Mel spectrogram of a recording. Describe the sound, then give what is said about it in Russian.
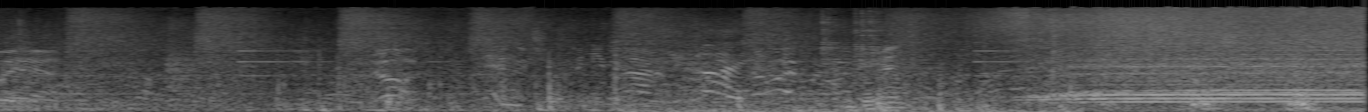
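Steam locomotive whistle from a train carrying wounded soldiers, a loud sustained multi-tone blast with hissing steam, following several seconds of busy voices and clatter. “Паровоз окутывается дымом, поезд отъезжает.”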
